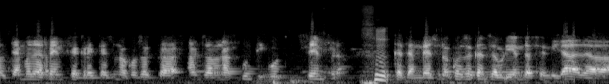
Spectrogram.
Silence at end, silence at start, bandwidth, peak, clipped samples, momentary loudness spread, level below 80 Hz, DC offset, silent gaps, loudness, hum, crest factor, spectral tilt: 0 s; 0 s; 15.5 kHz; -4 dBFS; under 0.1%; 11 LU; -40 dBFS; under 0.1%; none; -21 LUFS; none; 16 dB; -5.5 dB/octave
